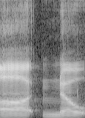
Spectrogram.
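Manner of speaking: mock terrified tone. Retelling a stranger's proposition, the speaker acts out a terrified refusal. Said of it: "I was so fucking terrified".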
